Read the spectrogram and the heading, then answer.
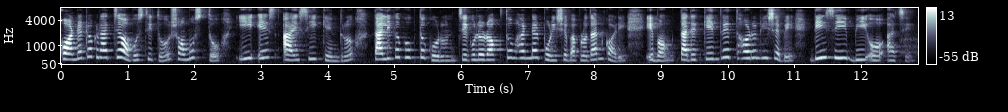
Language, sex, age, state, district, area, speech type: Bengali, female, 45-60, West Bengal, Purulia, urban, read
